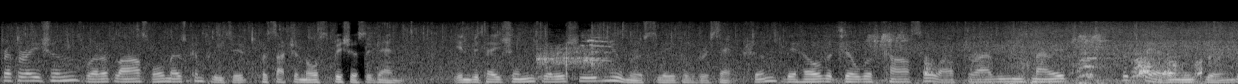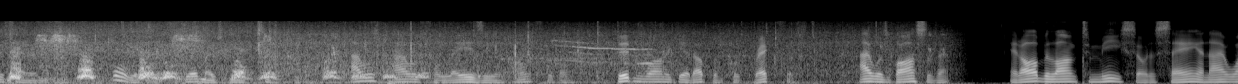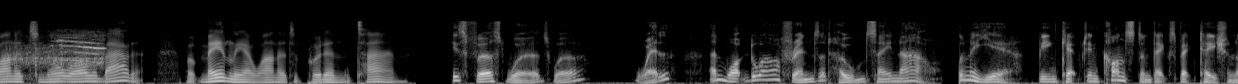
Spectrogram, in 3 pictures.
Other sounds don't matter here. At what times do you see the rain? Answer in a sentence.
You can hear the rain from 0.0 to 22.1 s.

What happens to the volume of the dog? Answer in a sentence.
The volume of the dog goes up, then down.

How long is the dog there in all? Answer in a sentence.
You can hear the dog for 8 seconds altogether.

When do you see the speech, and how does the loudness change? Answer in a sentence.
The speech can be heard from 0.0 to 37.1 s, at a steady volume.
